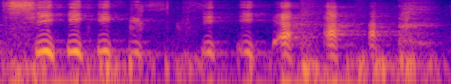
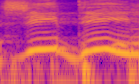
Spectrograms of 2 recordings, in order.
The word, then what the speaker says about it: GD: Nigga, it's a GD, not a GED, nigga. GED's the shit you get when you don't graduate high school. Oh, so the E is silent. It don't No, there's exist, no E.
